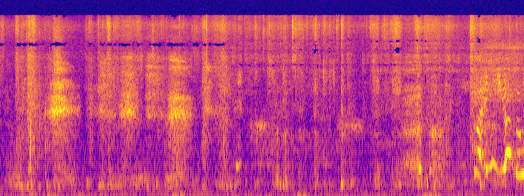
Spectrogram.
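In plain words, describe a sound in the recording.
Boots crunch in snow.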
